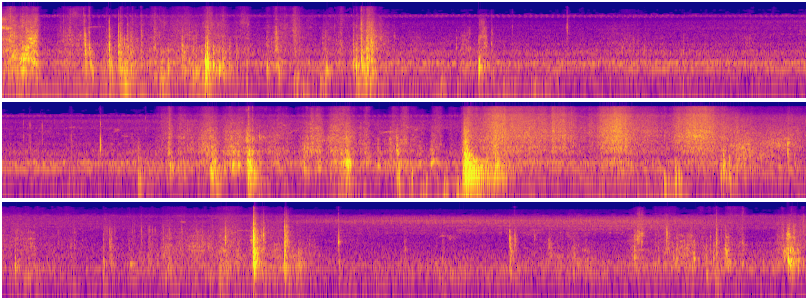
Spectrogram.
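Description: Cardboard shipping box being opened and unpacked: tape slit, cardboard flaps and styrofoam packing handled, and plastic wrap rustling. Scattered knocks and scrapes, busiest in the middle of the stretch.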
